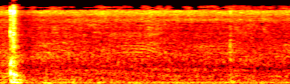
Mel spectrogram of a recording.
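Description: Steady low rumble of car engines and traffic on a petrol-station forecourt, with one sharp click right at the start.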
